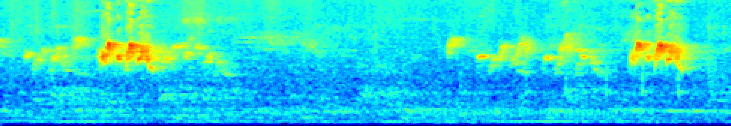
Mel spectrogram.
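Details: Red-whiskered bulbul singing: two loud bursts of bright, warbled chirps about five seconds apart, with softer rising and falling phrases between them over a quiet background.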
